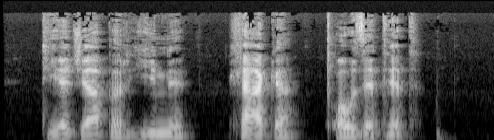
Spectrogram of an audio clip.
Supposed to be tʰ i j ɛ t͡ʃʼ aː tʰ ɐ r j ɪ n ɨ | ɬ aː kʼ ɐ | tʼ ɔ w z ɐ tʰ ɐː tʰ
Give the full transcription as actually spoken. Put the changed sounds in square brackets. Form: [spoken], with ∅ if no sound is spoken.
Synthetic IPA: tʰ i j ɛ t͡ʃʼ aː [pʰ] ɐ r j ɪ n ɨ | ɬ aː kʼ ɐ | tʼ ɔ w z ɐ tʰ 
